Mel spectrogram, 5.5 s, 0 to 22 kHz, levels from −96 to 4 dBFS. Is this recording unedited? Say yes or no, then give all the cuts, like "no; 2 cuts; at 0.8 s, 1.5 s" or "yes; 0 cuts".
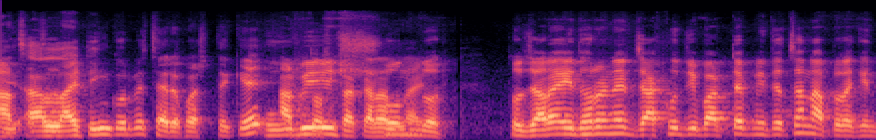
yes; 0 cuts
